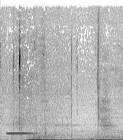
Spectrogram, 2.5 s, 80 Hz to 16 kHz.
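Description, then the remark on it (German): A powerful Audi RS6 V8 engine (4 litre, 600 PS, 800 Nm) rumbles with a deep, throaty low end, recorded inside the car, swelling briefly as if revved, then settling into a steady idle. No one speaks. “Und äh, ihr seid quasi live dabei, denn wir haben diese Folge im Auto aufgenommen.”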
